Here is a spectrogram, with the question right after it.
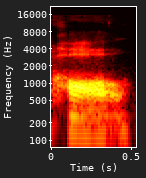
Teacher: but in order to get the correct sound for call call when I say it by itself my dark L is more pronounced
